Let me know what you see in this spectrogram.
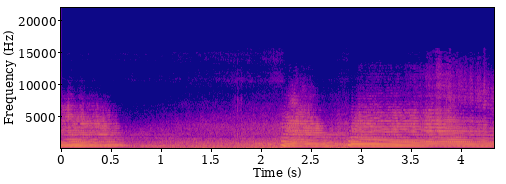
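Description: Diesel freight locomotive's multi-chime air horn sounding a chord in blasts: one ending about half a second in, a short blast near the middle, then a long blast.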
